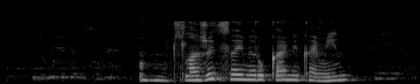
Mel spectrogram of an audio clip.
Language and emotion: Russian, neutral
